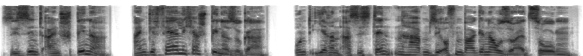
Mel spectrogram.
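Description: A man's voice: lowish voice, moderate pace, slightly rough, no room sound, clean studio sound, voice pushed up. A man voicing a coarse, overweight male lawyer who whines and curses indignantly, in an audiobook thriller. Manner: whiny, indignant, cursing.

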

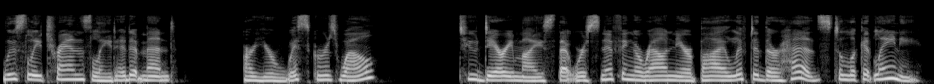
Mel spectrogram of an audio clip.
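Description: A woman narrating a children's audiobook in a gentle, measured storytelling manner, on a close studio mic. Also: mid-range voice, no room sound.

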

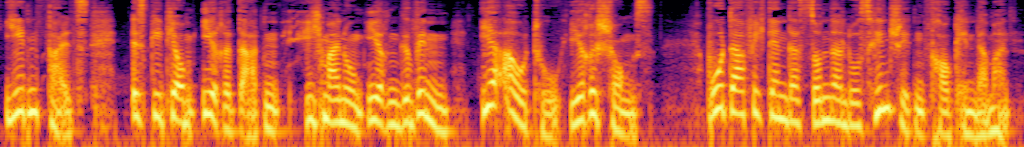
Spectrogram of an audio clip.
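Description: A woman's voice: on the low side, big pitch swings, moderate pace, a little mellow, breathy edge, pitched above the performer's own voice. A woman reading an audiobook, voicing a naive, chatty young call-center girl who prattles in slang. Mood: eager. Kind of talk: audiobook character voice.

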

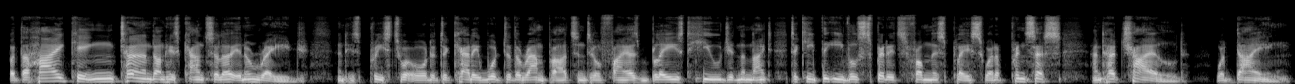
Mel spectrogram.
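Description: A man narrating a historical novel audiobook in a measured, grave first-person storytelling manner. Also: on the low side, expressive, a bit bright, no room sound, studio quality.

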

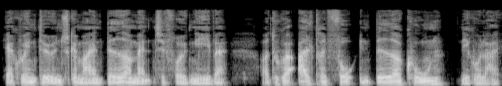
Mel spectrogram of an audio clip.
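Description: A man's voice: very deep voice, husky, no room sound, full character voice. Man doing a dignified old craftsman. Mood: wry. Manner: dry, teasing. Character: dignified, self-assured older master turner.

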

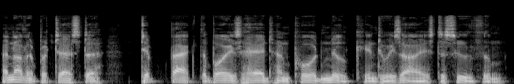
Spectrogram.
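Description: Low-voiced guy narrating a thriller audiobook, dry close sound. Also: moderate pace, dry recording. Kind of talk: scripted narration.

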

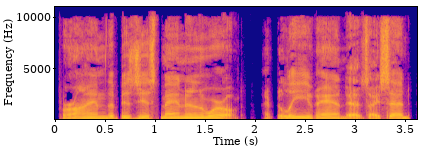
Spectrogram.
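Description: A man doing a short, stout, fussy little businessman who talks in a breathless, boastful rush, well above the reader's own deep voice. The tone is husky and swings widely in pitch, and the recording is close and dry. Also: expressive, no echo. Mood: rapid pitch. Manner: rapid, breathless, boastful chatter.

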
